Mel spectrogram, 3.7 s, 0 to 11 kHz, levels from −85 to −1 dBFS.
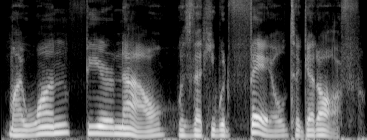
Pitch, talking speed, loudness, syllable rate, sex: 130 Hz, 195 wpm, -16 LUFS, 3.7 syllables/s, male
